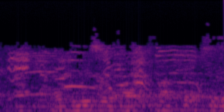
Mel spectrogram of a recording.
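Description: Several people's voices calling and chattering over one another, with no single voice standing out.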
